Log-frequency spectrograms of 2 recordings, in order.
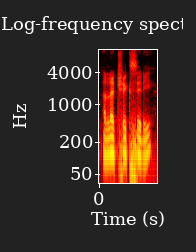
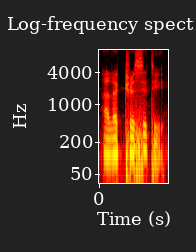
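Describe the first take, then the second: First: It is said as two words, electric city. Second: It is said as one word, electricity. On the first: The speaker calls it wrong. "you guys used to bag me about um saying Electric City" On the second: The speaker calls it right. "Very similar"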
